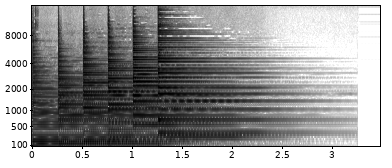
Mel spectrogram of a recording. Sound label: Gb Major 7th Suspended 2nd, down, Guitar, Half Step Down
